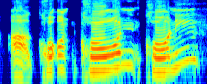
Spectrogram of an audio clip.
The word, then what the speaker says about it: Korny: Corny? Yeah, just corny. It's like corn, but it's like corny, like a corny joke, but it's spelled with a K instead of a C.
